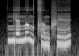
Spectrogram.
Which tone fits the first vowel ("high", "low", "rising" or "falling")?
high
